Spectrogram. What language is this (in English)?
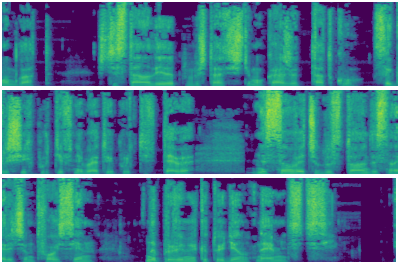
Bulgarian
